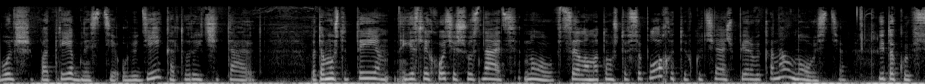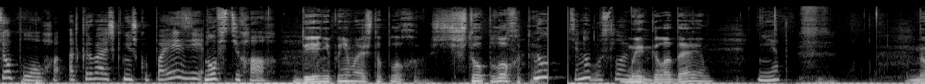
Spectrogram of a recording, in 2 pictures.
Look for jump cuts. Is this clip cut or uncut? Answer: cut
